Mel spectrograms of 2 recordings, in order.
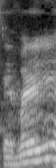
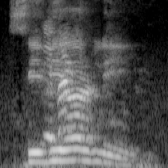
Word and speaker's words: severely: সেভারেলি আছে না? সেভারেলি তো নয়। Severely. সিভিয়ারলি।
